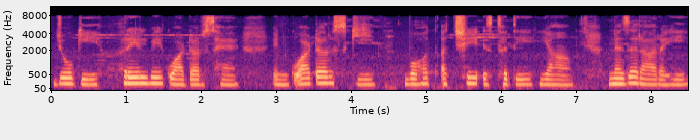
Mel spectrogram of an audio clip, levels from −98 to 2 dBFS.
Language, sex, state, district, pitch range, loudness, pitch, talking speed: Hindi, female, Rajasthan, Bikaner, 160-190 Hz, -17 LUFS, 170 Hz, 105 wpm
